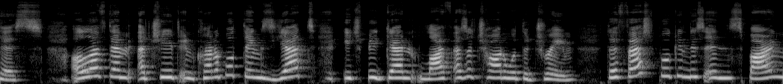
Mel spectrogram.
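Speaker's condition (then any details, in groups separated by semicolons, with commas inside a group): No condition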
